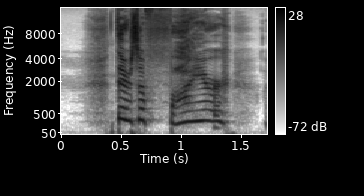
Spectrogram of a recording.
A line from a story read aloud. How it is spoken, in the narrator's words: screamed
